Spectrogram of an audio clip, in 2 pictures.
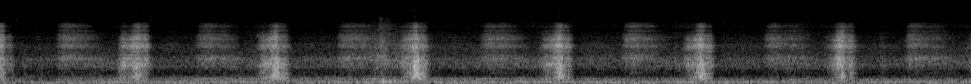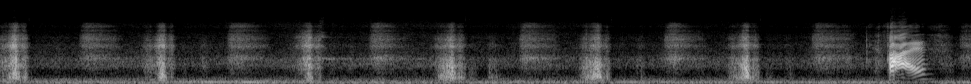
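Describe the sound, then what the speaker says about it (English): Forceful rhythmic yoga breathing in and out through the nose, about a dozen short sharp nasal bursts spaced roughly a second apart, close to the microphone, with no talking. "In and out through the nose."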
